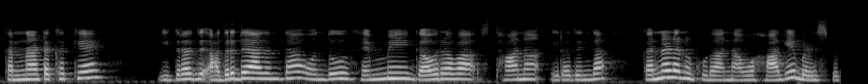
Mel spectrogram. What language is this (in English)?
Kannada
